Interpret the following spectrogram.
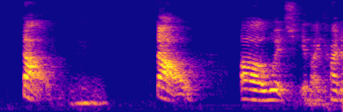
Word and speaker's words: Dao: So in China, this symbol, that symbol, is pronounced Dao.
